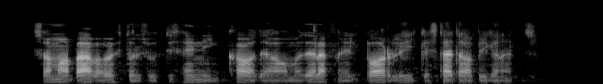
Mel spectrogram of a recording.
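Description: Periodic clock jitter from 3.84 s to the end: a converter clock wobbling at around 300 Hz puts sidebands on the speech, giving a rough, metallic edge.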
